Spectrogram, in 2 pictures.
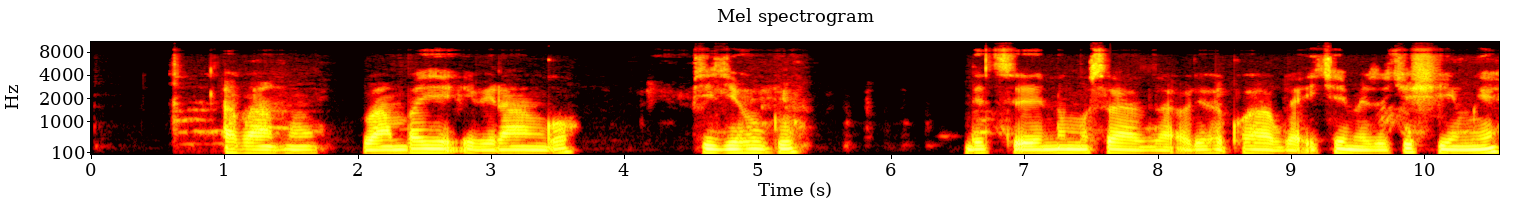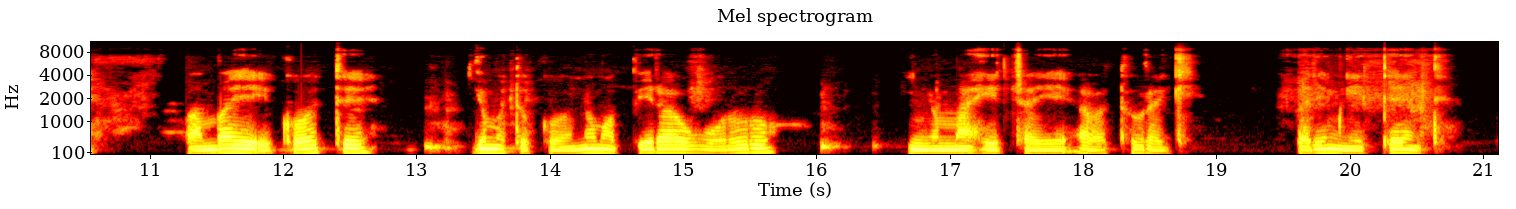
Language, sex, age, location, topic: Kinyarwanda, male, 18-24, Nyagatare, finance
